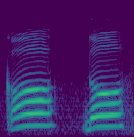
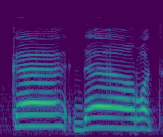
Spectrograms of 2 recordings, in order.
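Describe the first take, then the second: First: The vowels sound full and rounded like o. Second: The vowels sound thin and open like a. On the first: The speaker calls it wrong. "jangan ko do" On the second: The speaker calls it right. "tapi kadarat"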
